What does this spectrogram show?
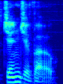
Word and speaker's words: gingivo: gums the word part for the gums is gingivo g i n g iv after the mouth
